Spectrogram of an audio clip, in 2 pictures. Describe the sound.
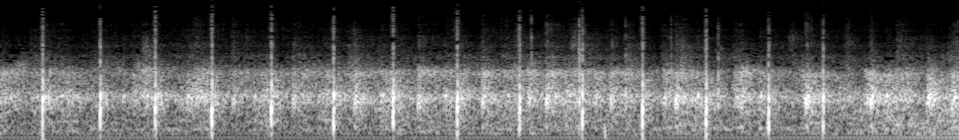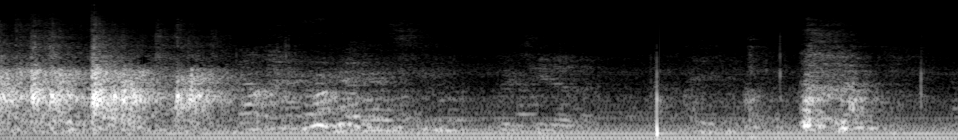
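Audience applause for a person seated in the front row, with sharp, fairly rhythmic claps ringing out loudly for several seconds, then thinning into scattered claps over a background murmur of voices.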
